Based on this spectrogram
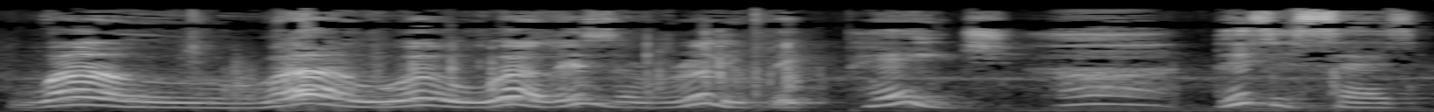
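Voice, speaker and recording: A middle-aged woman teacher reads a picture book aloud in a small indoor room lined with posters and books. Her mid-range voice is animated and slow as she asks young children questions directly and reads with expression. A faint hiss or hum sits under the recording.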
